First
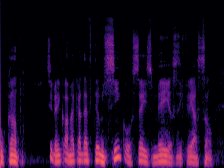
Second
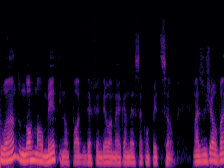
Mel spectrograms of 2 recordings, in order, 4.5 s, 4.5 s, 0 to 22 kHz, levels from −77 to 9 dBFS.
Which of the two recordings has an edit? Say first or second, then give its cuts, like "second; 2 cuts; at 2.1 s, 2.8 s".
second; 1 cut; at 1.2 s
